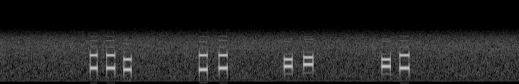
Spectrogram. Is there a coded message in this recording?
Yes: DTMF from 0.9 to 4.1 s, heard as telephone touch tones, dialled by hand, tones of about 80 ms. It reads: 661 36 70 76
